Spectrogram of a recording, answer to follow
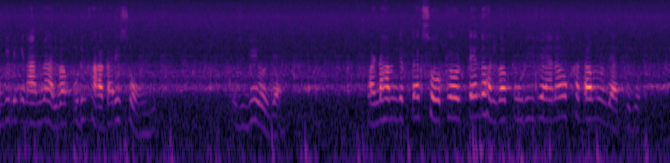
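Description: A woman talking in short stretches, with a pause of about three seconds in the middle.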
